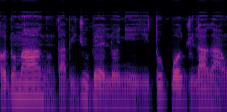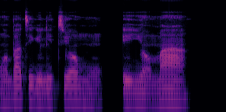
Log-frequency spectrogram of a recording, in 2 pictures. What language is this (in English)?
Yoruba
